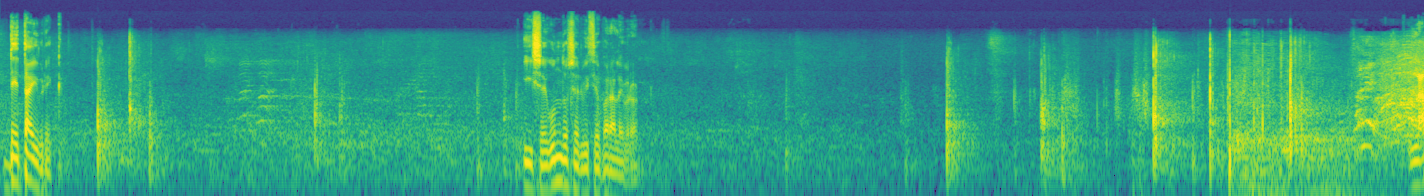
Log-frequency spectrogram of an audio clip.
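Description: Padel rackets hit a ball back and forth, with sharp pops echoing in a large hall.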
